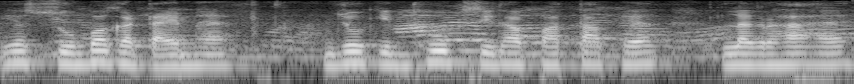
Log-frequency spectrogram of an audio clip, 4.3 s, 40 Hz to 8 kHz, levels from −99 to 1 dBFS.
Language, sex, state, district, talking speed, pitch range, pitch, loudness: Hindi, male, Jharkhand, Palamu, 180 wpm, 140-155 Hz, 145 Hz, -18 LUFS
